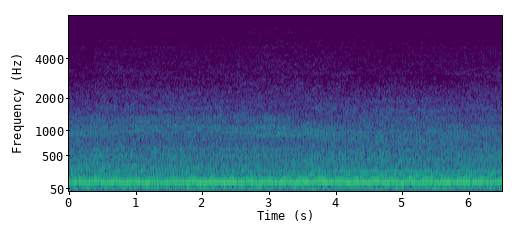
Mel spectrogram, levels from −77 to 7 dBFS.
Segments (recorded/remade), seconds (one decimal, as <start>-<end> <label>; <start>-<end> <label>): 0.0-6.5 recorded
